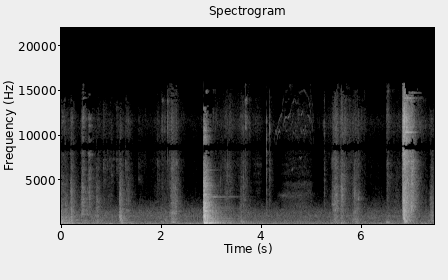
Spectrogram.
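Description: Knocks and clunks of hands and tools working around a motorcycle's carburetor, with two sharp, loud clunks about four seconds apart and a few fainter taps between.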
